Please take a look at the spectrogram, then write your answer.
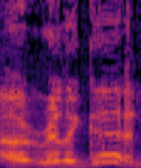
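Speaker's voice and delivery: voice cracking up high, slow.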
